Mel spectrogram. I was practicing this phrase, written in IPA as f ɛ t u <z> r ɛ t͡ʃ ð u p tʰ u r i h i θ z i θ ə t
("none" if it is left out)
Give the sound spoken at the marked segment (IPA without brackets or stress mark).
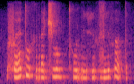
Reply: θ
